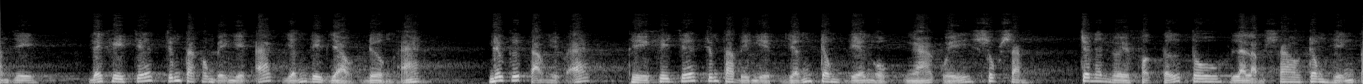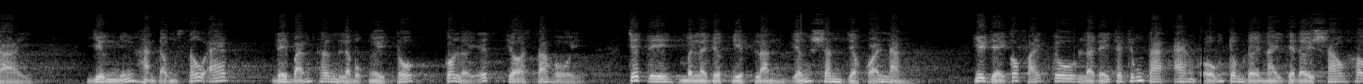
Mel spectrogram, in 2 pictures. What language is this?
Vietnamese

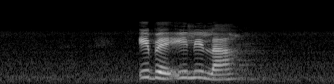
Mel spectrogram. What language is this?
Northern Sotho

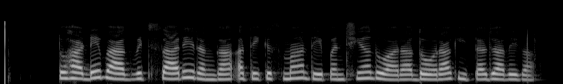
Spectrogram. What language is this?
Punjabi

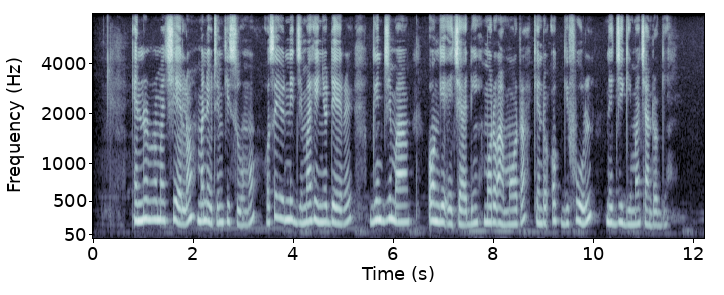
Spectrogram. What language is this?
Luo (Kenya and Tanzania)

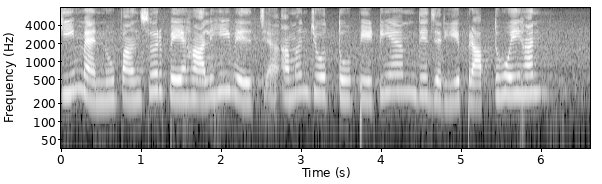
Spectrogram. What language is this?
Punjabi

